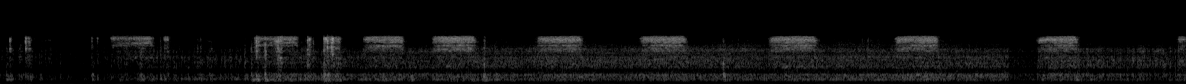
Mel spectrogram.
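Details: Owlets calling for food at home on 5-9-13: a steady run of harsh, breathy hissing screeches, each under half a second, repeated roughly every second, with scattered clicks and rustles early on.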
